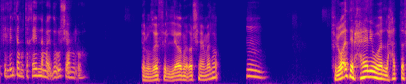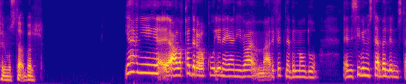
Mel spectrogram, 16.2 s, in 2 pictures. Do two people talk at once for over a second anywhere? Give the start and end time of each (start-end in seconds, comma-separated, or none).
none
